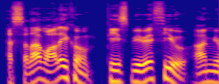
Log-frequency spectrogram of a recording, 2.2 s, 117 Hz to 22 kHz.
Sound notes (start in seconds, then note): 0.0 speaks in Arabic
